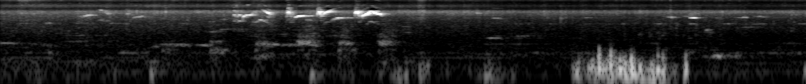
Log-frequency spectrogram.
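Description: A small bird chirping: a quick cluster of short, high chirps about two seconds in. A low, muffled rumble follows about four and a half seconds in.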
